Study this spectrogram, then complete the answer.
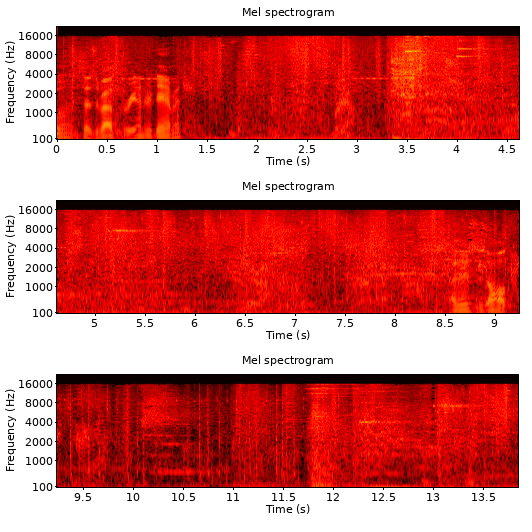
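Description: Game sounds of blows and spell effects clash.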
